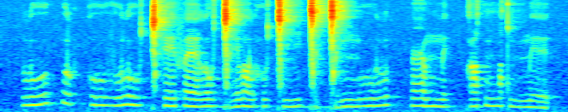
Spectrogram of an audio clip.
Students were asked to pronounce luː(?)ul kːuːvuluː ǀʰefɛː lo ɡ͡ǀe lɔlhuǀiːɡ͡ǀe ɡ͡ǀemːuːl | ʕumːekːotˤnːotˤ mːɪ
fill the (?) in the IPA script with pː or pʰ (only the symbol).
pː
